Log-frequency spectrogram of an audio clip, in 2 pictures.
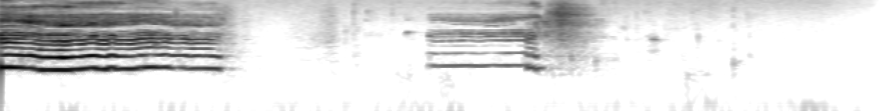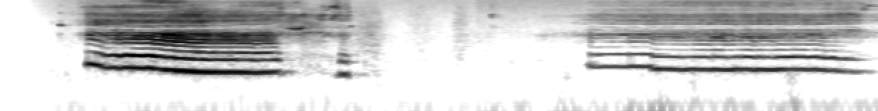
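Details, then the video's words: A dog cries in drawn-out, sliding whines, some dipping then rising, plus a short clipped whimper. Pauses of a second or more separate the cries, and little background noise is heard. "the sound of a dog crying"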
